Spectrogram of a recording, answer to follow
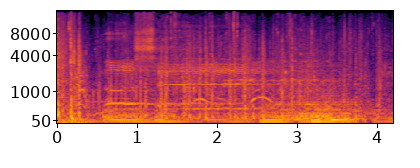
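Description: A horse's galloping hoofbeats thud in clusters on soft ground, with film-score music of long held notes coming in about half a second in.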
